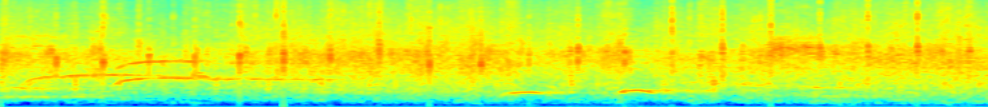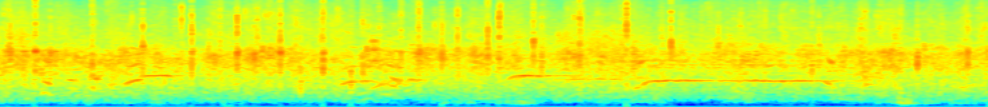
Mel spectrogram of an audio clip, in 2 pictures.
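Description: People in an audience cheer and whoop.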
